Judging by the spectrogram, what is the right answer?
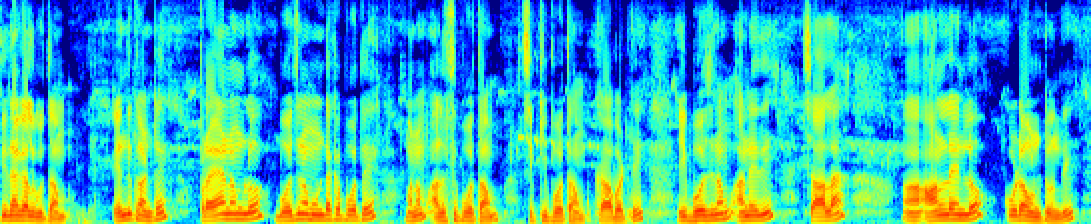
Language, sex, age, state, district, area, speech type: Telugu, male, 30-45, Telangana, Karimnagar, rural, spontaneous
